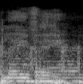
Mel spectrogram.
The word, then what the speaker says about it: Laufey: Laufey Lien Bing Jonsdottir, known simply as Laufey, pronounced Laufey, took the stage, and suddenly it was 1955 and 2025 all at once.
